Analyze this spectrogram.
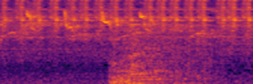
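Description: A large beast roars loudly.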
